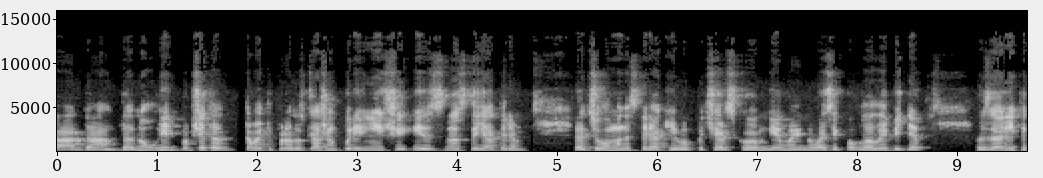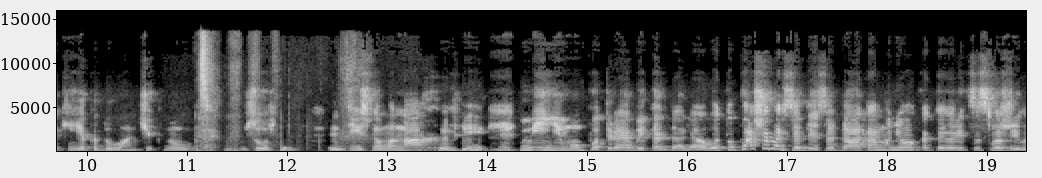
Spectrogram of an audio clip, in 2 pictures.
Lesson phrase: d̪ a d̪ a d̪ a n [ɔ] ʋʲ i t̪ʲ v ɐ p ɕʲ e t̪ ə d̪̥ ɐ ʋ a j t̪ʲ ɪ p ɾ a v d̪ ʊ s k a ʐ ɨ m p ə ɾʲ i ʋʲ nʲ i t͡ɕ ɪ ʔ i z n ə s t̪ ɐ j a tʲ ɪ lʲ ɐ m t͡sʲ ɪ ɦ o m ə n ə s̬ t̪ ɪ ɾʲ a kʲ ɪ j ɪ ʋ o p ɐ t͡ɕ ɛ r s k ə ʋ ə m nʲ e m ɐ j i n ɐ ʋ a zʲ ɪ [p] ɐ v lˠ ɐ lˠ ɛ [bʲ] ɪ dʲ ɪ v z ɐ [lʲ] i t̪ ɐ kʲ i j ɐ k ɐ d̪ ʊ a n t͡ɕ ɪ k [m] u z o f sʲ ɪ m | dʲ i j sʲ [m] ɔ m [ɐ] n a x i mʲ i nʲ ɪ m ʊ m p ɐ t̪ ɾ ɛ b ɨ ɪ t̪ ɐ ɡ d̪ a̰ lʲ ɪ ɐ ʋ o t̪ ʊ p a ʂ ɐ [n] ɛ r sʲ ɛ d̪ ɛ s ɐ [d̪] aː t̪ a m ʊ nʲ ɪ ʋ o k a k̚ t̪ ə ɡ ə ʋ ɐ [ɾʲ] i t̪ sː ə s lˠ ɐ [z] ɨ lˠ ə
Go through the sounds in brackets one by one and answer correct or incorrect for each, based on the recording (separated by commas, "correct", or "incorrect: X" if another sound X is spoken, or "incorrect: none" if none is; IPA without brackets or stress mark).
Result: incorrect: u, correct, correct, correct, incorrect: n, incorrect: n, correct, incorrect: m, correct, correct, incorrect: ʐ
